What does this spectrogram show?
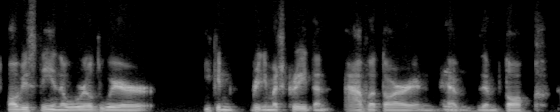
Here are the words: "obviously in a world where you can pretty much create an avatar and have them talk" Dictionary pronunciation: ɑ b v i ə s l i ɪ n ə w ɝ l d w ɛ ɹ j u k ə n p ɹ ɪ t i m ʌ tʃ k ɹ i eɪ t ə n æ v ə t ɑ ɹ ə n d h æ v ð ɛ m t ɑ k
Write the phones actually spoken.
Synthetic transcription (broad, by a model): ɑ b v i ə s l i ɪ n ə w ɝ l d w ɛ ɹ j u k ə n p ɹ ɪ t i m ʌ tʃ k ɹ i eɪ t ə n æ v ə t ɑ ɹ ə n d h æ v ð ɛ m t ɑ k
